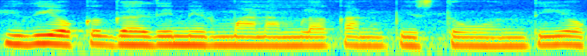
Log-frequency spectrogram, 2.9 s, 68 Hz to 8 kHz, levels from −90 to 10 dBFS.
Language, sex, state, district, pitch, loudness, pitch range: Telugu, female, Telangana, Mahabubabad, 180 Hz, -16 LUFS, 170-185 Hz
